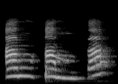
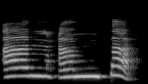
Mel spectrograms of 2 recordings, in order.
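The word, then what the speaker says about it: أنعمت: Bahkan ada anakku yang mengatakan bahwasanya yang mana benar? Amta ataukah an'amta? An'amta, Bu. Nun. An'amta.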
